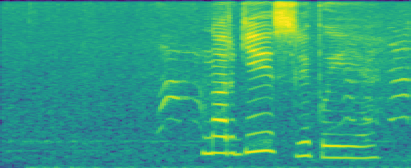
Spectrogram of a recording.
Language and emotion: Russian, sad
